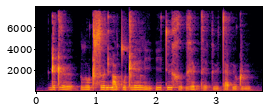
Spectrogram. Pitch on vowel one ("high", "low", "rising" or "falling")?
high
